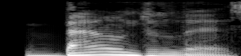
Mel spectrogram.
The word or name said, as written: boundlessness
